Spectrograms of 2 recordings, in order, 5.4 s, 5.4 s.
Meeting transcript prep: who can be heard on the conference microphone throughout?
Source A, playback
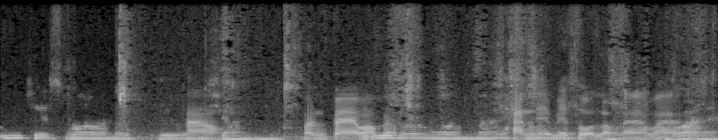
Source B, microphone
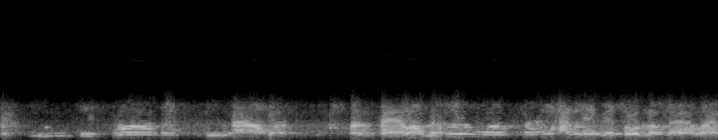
echo only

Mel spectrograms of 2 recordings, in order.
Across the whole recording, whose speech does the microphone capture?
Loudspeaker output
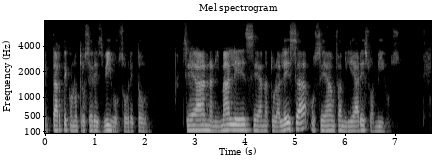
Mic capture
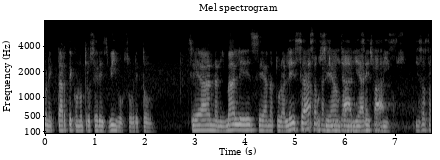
both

